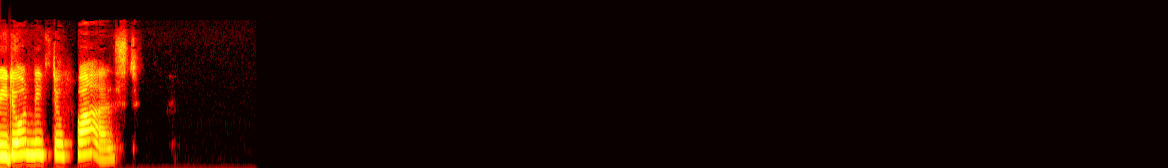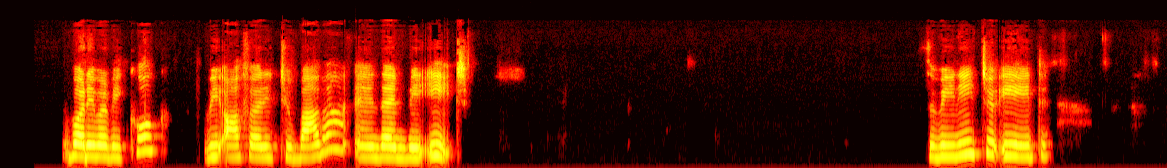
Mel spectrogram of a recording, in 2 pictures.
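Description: A woman speaks calmly over an online call, with long pauses.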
